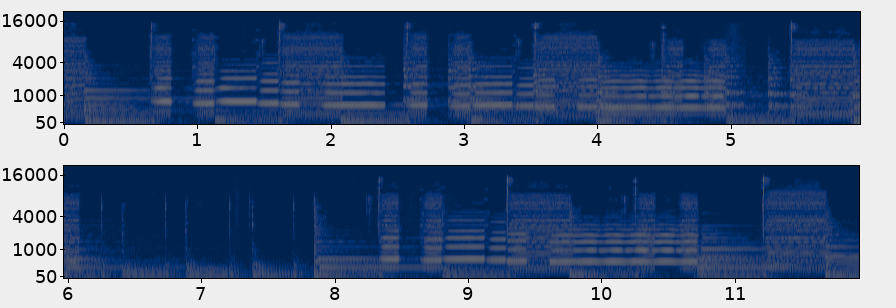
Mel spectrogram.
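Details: Lively instrumental background music with bright plucked and bowed melody lines throughout; no cat sounds are heard.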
